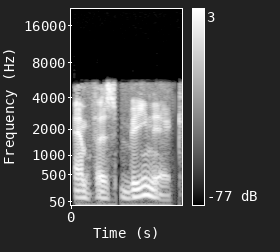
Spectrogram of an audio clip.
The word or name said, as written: amphisbaenic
